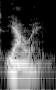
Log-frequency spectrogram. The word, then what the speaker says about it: Yahweh: So we don't know exactly how it's pronounced, but our best guess is that it's pronounced Yahweh. Sure, that sounds good.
